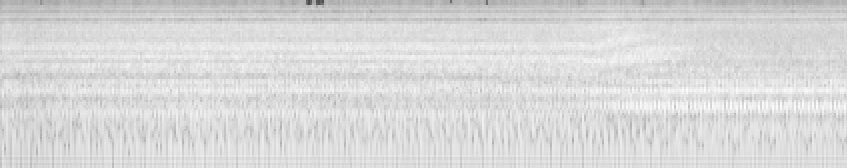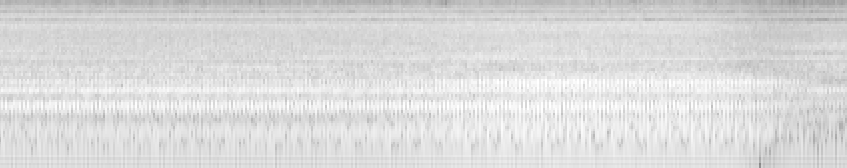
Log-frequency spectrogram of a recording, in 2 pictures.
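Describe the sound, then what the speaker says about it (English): A Ridgid pancake air compressor runs on a portable power station, a loud continuous motor drone and pump whir that swells slightly in pitch and volume toward the end, with no one talking. "This is a rigid pancake compressor."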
